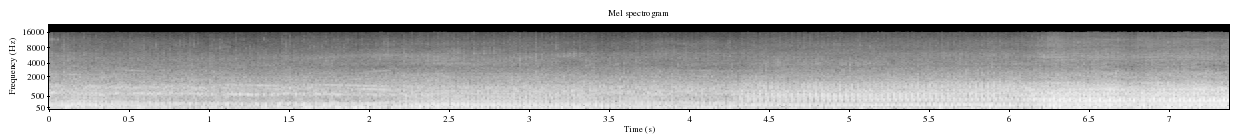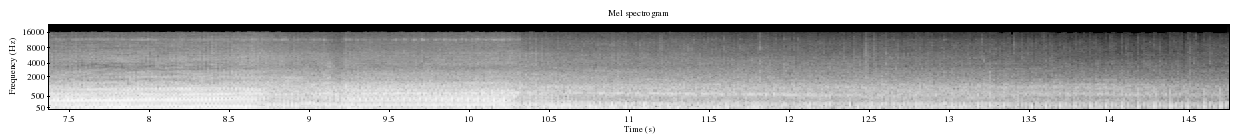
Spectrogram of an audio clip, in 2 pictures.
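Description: Morgan 3 Wheeler's S&S V-twin engine pulling hard, its note climbing through the revs and briefly dipping at a gear change. After about ten seconds the throttle shuts and the engine note drops away and fades.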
